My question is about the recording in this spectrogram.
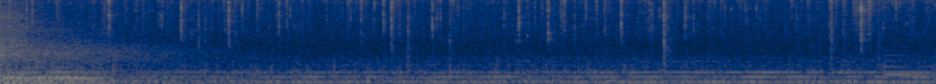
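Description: Dark ambient music: a low steady drone with a few held tones, fading down in the first second, under sparse faint crackles of a burning log fire.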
